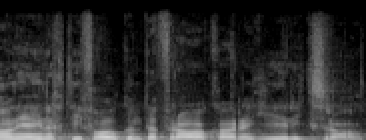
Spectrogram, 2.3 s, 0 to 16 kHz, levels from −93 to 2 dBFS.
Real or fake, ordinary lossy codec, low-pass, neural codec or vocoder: real; none; 14.4 kHz; none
